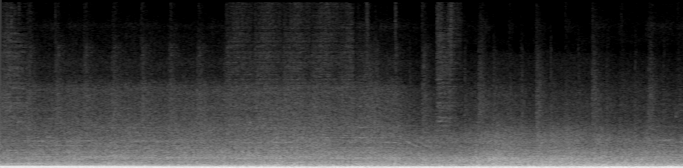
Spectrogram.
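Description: Wind and road noise rush past the open window.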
